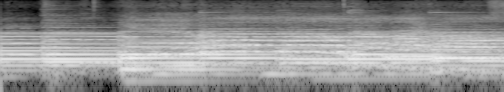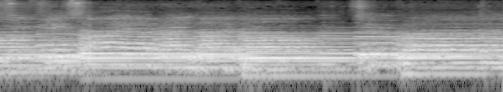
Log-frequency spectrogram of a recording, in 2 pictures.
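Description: Church congregation singing a worship song together.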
